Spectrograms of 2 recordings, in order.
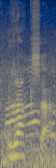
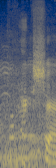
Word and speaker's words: Raksha: ¿Cómo se pronuncia tu nombre? Raksha. Raksha.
